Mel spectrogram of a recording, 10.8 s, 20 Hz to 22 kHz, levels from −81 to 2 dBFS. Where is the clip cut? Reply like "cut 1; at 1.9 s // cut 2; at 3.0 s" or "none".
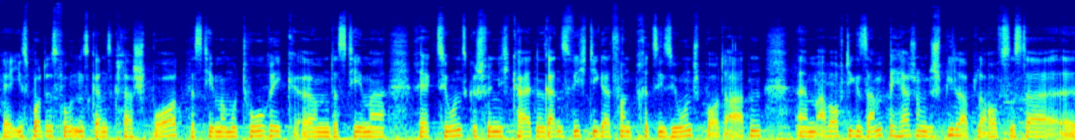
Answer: cut 1; at 5.4 s // cut 2; at 6.1 s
